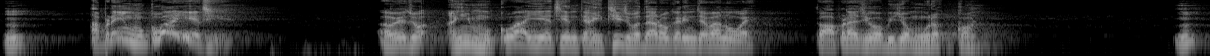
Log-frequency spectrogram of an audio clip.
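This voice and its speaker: A man's voice: a little high, fairly even intonation, moderate pace, creaky, pauses often, a little mellow. A man, a spiritual leader, giving a storytelling sermon and asking the assembled audience questions. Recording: long reverb in a large hall.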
